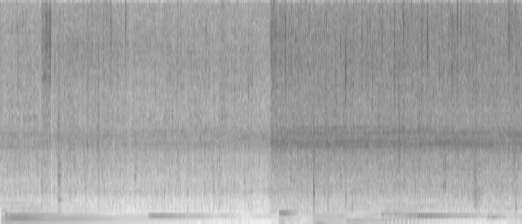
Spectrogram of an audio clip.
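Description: Eggs and shredded vegetables sizzling in a hot wok, a steady hiss that grows louder about halfway through, with soft background music.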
